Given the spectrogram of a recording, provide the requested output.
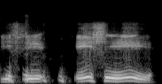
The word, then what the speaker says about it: Ishii: Yeah, I like how you got to pronounce that second I. Right. Ishii.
